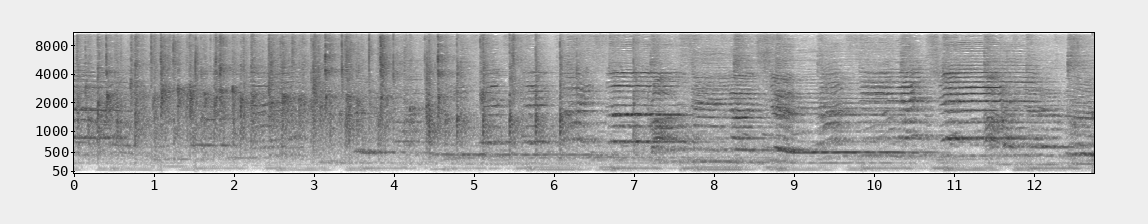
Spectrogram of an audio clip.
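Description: A youth choir of young men and women singing a gospel song together, accompanied by an electronic keyboard whose bass notes pulse steadily underneath.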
